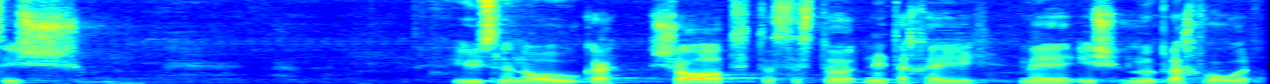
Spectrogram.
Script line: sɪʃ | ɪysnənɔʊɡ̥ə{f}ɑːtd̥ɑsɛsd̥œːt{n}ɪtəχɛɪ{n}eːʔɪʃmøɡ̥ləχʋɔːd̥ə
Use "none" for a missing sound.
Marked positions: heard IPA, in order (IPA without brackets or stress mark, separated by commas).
ʃ, n, m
